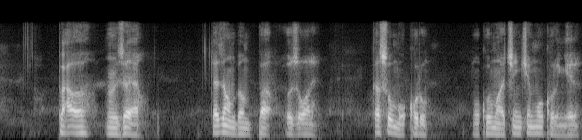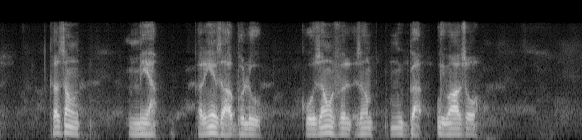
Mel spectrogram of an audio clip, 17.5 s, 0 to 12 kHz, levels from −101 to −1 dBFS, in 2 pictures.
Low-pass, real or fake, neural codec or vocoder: 7.2 kHz; fake; codec, 16 kHz, 0.8 kbps, ZipCodec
